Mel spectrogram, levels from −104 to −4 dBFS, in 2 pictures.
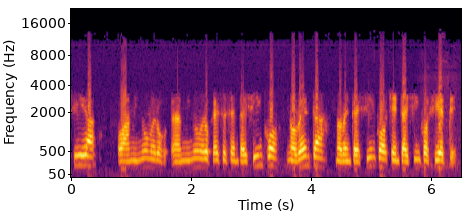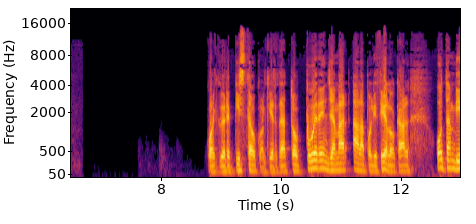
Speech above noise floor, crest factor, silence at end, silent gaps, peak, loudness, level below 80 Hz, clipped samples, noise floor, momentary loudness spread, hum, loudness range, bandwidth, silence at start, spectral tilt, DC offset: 63 dB; 16 dB; 0 s; 6.72-6.86 s, 6.97-7.02 s, 7.09-7.36 s, 7.43-7.61 s; 0 dBFS; -16 LUFS; -54 dBFS; under 0.1%; -79 dBFS; 8 LU; none; 6 LU; 13 kHz; 0.05 s; -4 dB/octave; under 0.1%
